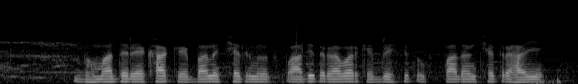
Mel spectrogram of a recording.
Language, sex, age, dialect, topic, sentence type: Magahi, male, 18-24, Central/Standard, banking, statement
